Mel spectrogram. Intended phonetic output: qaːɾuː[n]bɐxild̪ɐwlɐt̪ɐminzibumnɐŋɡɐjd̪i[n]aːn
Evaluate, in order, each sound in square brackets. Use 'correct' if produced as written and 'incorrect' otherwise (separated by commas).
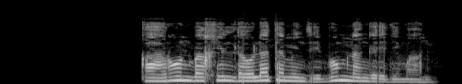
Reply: correct, incorrect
